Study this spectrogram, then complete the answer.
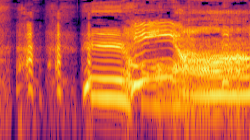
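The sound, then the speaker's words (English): A woman imitates a mule's bray during an animal-sound guessing game: a few short breathy huffs, then a long, loud, strained vocal cry that wavers in pitch before settling into a lower drawn-out tone. “The last one she has is mule.”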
